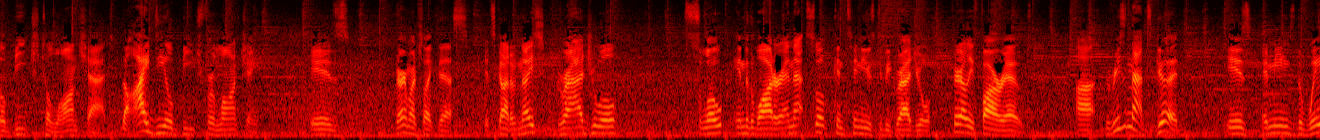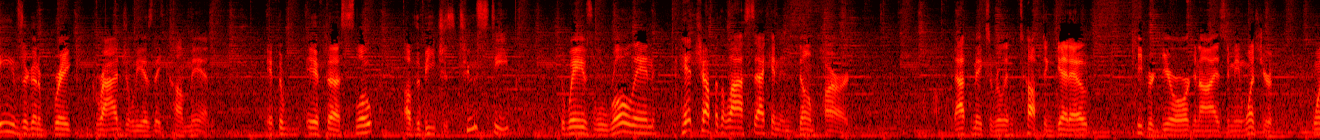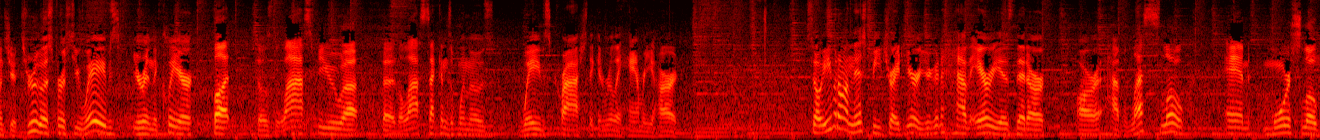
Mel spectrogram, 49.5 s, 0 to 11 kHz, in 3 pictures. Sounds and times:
Speech: 0:00.0 - 0:03.3, 0:03.9 - 0:04.4, 0:05.0 - 0:07.7, 0:08.6 - 0:12.8, 0:13.4 - 0:14.8, 0:15.4 - 0:19.2, 0:19.8 - 0:22.9, 0:23.5 - 0:27.1, 0:28.4 - 0:30.1, 0:30.7 - 0:41.5, 0:43.2 - 0:49.5
Music: 0:00.0 - 0:49.5.

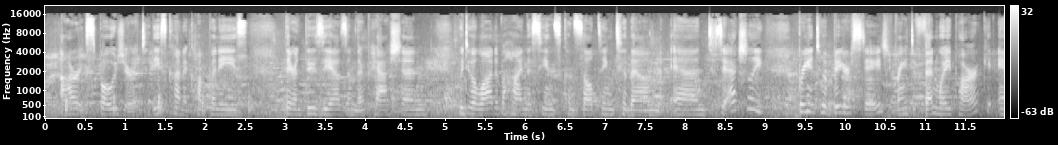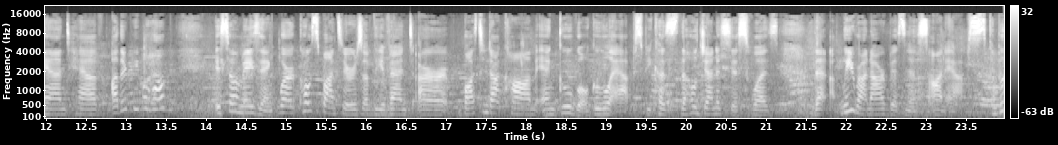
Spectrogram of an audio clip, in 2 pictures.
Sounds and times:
Speech: 0:00.0 - 0:23.9.

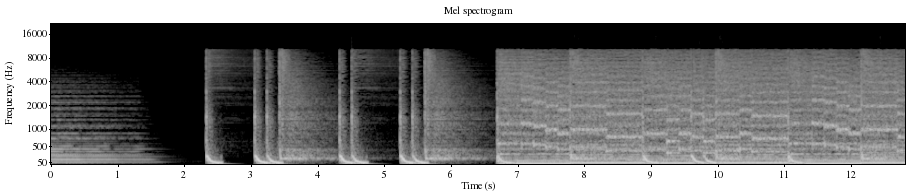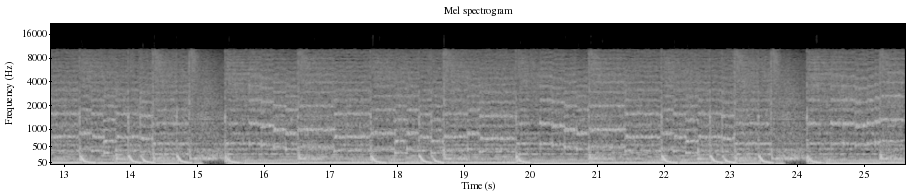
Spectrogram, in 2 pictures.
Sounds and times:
Music: 0:00.0 - 0:25.6.

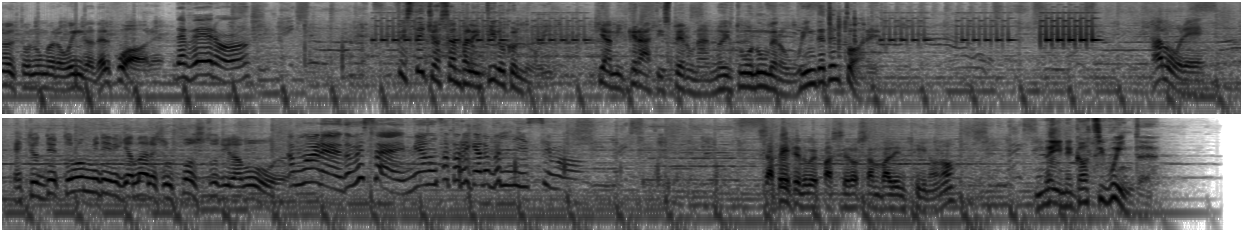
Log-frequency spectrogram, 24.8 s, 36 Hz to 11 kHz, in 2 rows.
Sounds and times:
Music: 0:00.0 - 0:24.6.

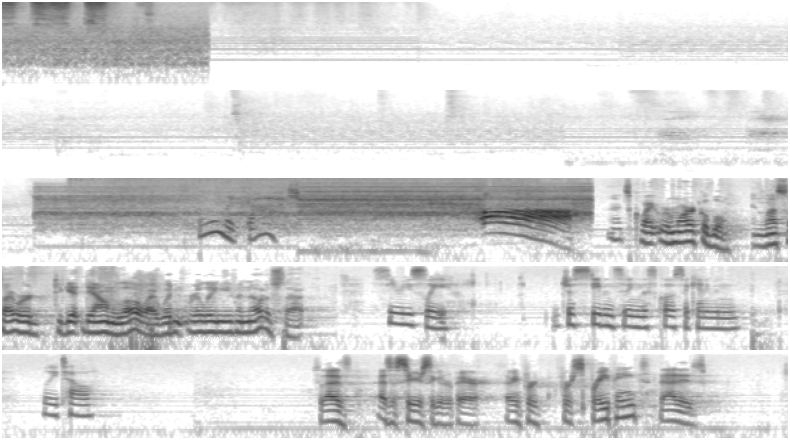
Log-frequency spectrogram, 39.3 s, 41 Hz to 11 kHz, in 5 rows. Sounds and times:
Speech: 0:14.4 - 0:15.8, 0:21.8 - 0:26.7, 0:34.6 - 0:38.6.

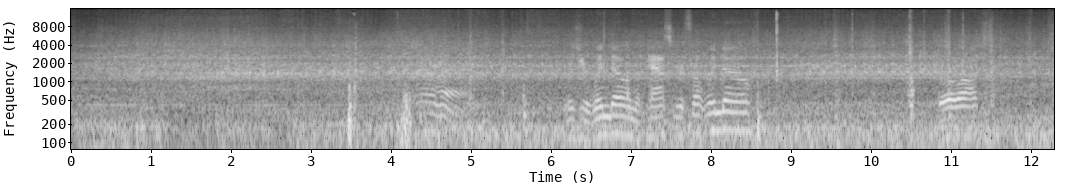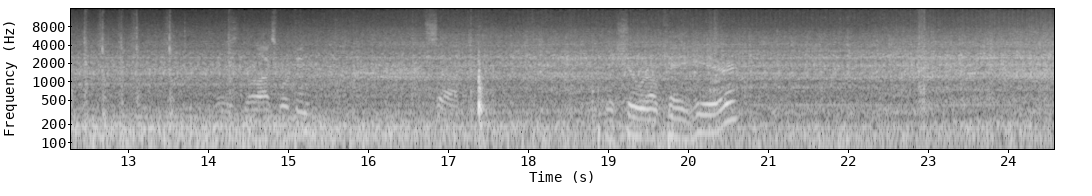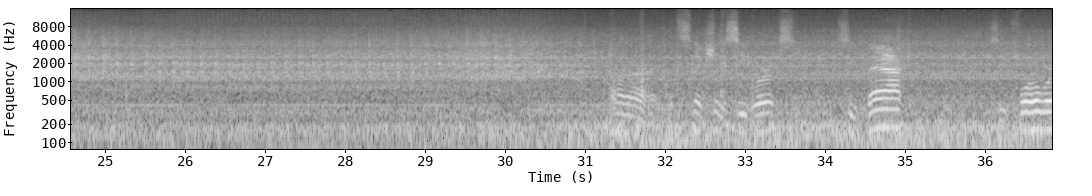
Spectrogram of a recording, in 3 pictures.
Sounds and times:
Motor vehicle (road): 0:00.0 - 0:36.8.

